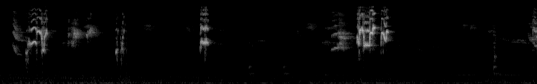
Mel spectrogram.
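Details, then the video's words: Daytime chirping by two adult Fischer's lovebirds in a cage: sharp, high squeaks and quick twitters in short loud groups with silent gaps, irregular spacing. "Lovebirds Chirping, Lovebirds Singing - Two Agapornis Fischeri"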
